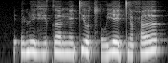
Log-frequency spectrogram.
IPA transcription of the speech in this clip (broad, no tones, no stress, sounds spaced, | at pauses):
ʔ e̤ ɳ e̤ vʲ ɜ k ɜ ŋ ẽ tʲ o t͡sʼ o̤ j e tʲ õ ħ ɜ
